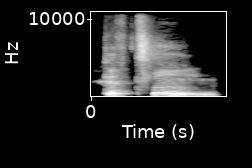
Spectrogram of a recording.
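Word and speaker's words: fifteen: 15. You need to pronounce the N on the end. 15. Sounds like you're saying 50.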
